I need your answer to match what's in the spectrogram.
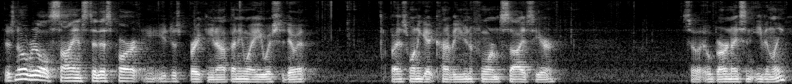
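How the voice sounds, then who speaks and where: Low-voiced man chatting in an echoey room. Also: normal speed. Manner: informal, folksy, explains step by step. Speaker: product reviewer and video host. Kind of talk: casual chat to viewers while demonstrating.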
